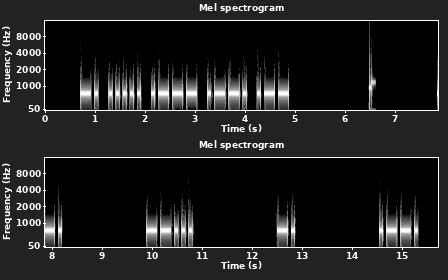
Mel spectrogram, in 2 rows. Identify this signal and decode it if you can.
Morse code, heard as a keyed tone, about 17 wpm, spaced as for 8 wpm, 700 Hz. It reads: N5JPW N7NP
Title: USA Call Signs - 8x Character Spacing - 17wpm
